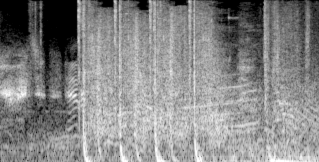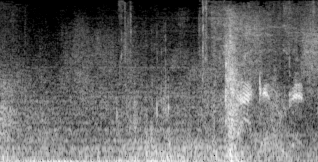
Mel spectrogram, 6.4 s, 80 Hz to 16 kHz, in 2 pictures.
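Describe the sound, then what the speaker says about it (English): Rapid bursts of gunfire from the video game Alan Wake 2, volleys of sharp cracks clustered early and again near the end over a loud, continuous combat din with a low rumble, while voices shout over the action. "Anderson, pin him down with a gunfire for me to get the light on him."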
